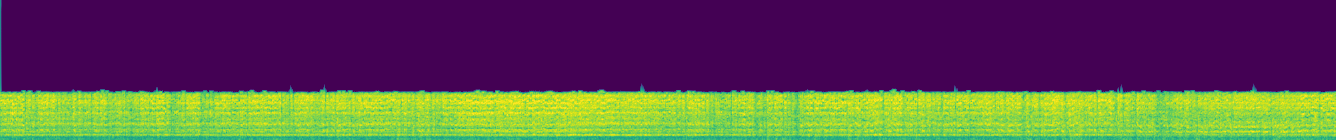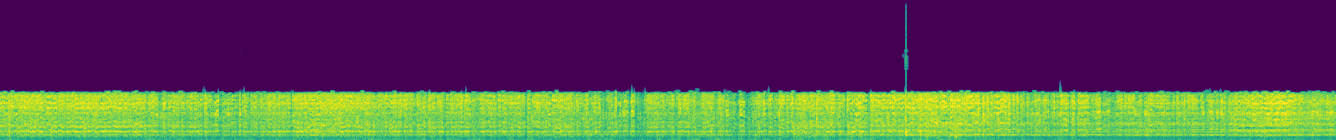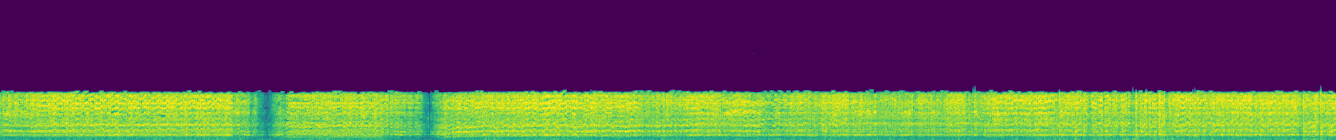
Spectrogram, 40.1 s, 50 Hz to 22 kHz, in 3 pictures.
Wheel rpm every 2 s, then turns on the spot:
230, 240, 220, 230, 230, 220, 200, 200, 190, 200, 190, 220, 230, 210, 160, 120, 200, 230, 230, 230.
none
